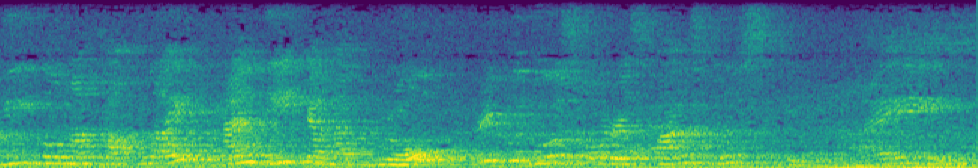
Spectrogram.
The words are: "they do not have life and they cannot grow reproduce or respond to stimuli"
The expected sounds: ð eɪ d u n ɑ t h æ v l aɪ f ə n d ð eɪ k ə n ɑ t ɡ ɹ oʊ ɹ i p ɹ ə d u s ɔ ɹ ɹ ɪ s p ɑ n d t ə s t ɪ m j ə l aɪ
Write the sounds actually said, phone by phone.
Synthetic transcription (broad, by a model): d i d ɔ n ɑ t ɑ p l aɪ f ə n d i k ə n ɑ t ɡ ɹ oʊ ɹ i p ɹ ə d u s ɔ ɹ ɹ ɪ s p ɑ n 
